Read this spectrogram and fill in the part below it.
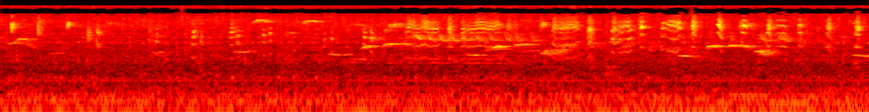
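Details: Long-tailed shrike in a dense, fast, varied song: rapid chattering, scratchy high notes mixed with lower whistled slurs, delivered almost continuously against a faint hum.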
